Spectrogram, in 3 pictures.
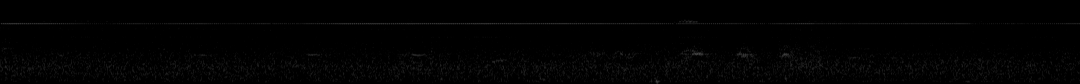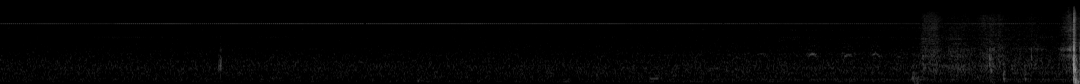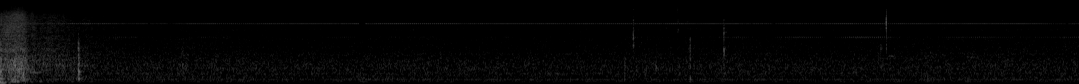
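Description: Faint, steady, high-pitched insect chorus. About two-thirds of the way through, a short rustle ends in one sharp knock, the loudest sound, with a few small clicks near the end.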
